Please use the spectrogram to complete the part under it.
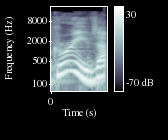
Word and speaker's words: Greaves: Did I pronounce that right? Is it Graves? Is it Graves or Greaves? Oh, it's Greaves.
